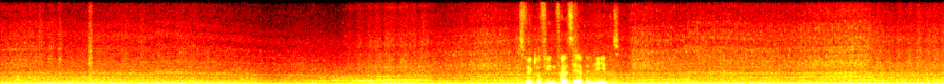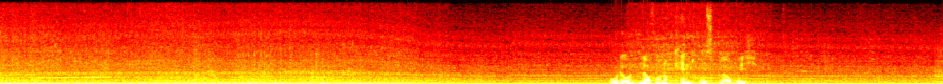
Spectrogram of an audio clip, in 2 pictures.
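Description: A vehicle engine hums steadily as it drives over rough ground.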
